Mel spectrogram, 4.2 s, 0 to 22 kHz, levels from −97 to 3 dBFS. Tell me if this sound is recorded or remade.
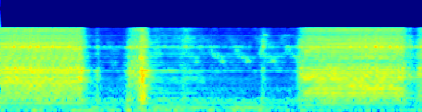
remade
